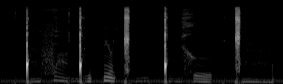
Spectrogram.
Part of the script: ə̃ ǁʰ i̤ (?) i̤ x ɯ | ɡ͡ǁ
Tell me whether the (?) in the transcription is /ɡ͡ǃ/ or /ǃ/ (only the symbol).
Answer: ǃ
